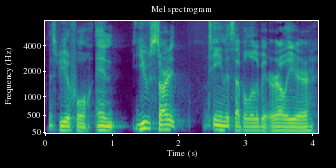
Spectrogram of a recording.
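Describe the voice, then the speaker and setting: A man's voice: fairly low pitch, steady tone, moderate pace. A man hosting an interview podcast, asking curious, encouraging questions. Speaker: podcast host.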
